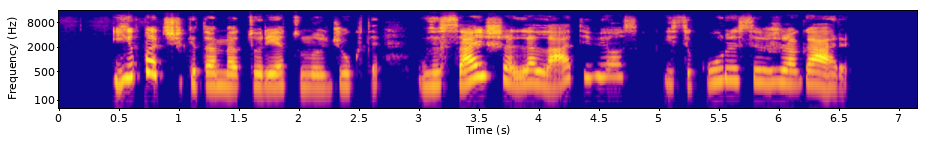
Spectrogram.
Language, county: Lithuanian, Šiauliai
